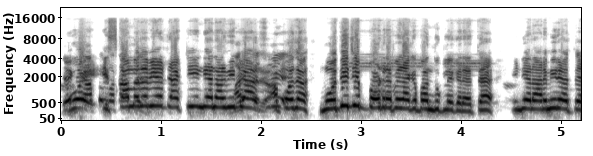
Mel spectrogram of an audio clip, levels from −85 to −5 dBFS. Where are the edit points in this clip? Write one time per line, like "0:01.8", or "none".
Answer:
none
